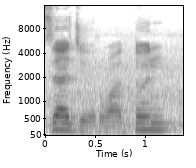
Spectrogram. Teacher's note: جیم حروف قلقلہ میں سے ہے اور ساکن ہے، اس میں قلقلہ خوب ظاہر ہوگا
